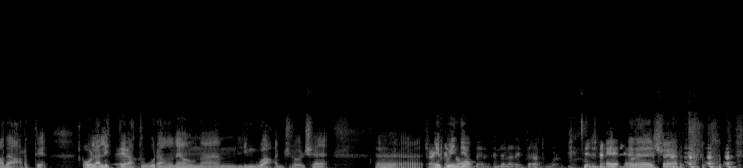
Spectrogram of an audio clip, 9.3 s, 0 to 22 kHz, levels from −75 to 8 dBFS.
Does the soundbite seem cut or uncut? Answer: uncut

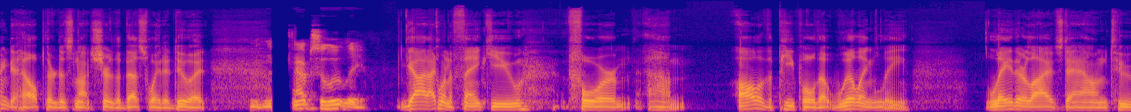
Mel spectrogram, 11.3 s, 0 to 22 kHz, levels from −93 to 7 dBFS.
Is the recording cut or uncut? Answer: cut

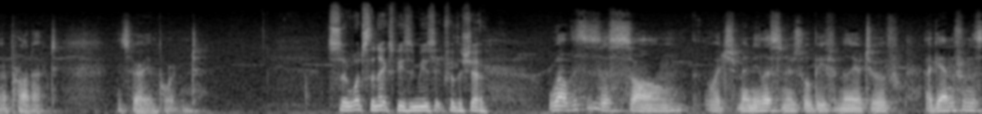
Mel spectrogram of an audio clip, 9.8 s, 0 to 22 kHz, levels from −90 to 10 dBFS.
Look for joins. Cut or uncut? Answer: uncut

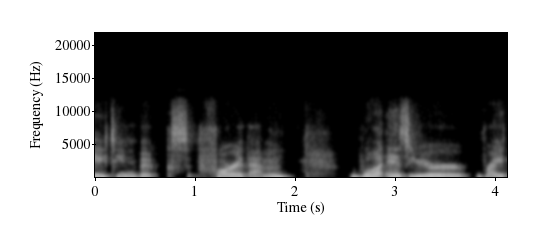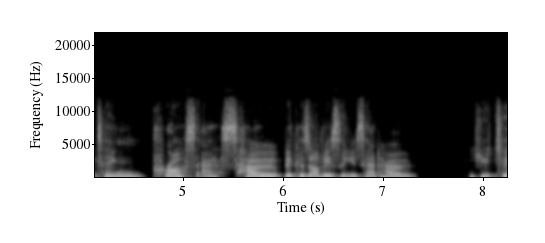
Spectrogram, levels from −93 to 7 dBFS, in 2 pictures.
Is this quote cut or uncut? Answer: uncut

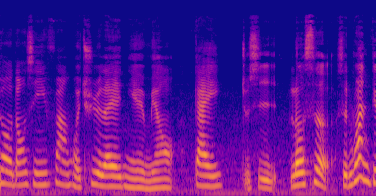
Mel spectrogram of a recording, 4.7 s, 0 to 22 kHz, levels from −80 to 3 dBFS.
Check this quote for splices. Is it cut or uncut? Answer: uncut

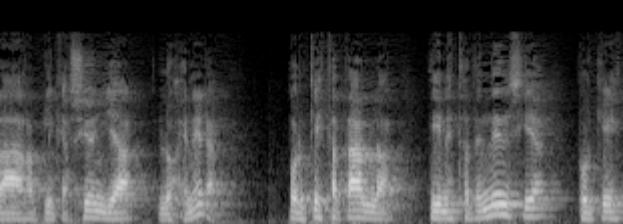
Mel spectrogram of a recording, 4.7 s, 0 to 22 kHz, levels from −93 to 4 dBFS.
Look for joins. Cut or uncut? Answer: cut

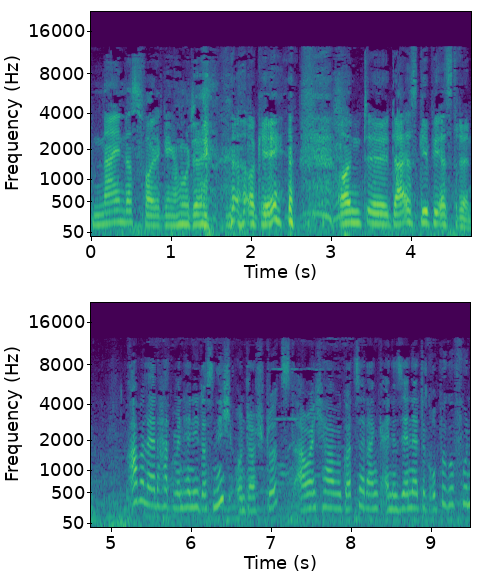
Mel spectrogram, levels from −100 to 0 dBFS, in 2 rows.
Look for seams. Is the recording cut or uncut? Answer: cut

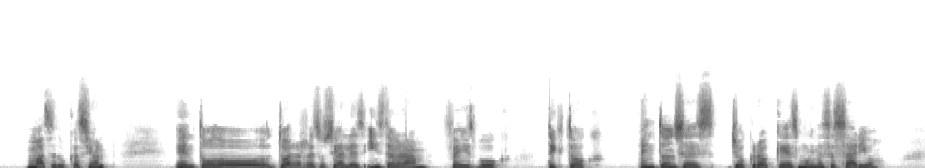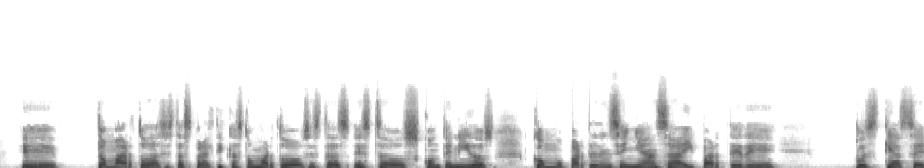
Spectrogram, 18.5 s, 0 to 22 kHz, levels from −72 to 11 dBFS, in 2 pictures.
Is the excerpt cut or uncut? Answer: cut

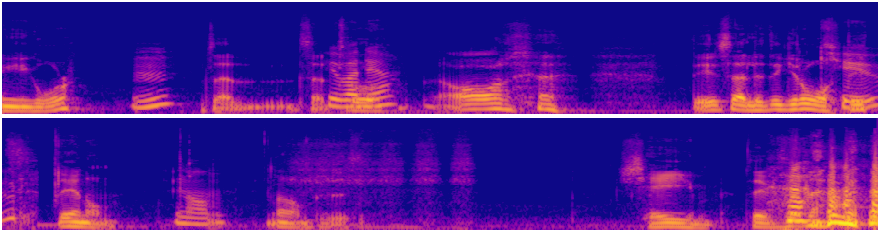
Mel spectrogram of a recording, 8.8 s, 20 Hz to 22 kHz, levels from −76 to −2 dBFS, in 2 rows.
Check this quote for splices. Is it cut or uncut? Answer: cut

